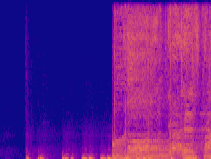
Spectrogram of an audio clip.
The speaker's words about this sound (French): Pour vous détendre, pour finir cette heure d'information, euh, j'ai envie de vous mettre un petit peu de musique. Écoutez.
